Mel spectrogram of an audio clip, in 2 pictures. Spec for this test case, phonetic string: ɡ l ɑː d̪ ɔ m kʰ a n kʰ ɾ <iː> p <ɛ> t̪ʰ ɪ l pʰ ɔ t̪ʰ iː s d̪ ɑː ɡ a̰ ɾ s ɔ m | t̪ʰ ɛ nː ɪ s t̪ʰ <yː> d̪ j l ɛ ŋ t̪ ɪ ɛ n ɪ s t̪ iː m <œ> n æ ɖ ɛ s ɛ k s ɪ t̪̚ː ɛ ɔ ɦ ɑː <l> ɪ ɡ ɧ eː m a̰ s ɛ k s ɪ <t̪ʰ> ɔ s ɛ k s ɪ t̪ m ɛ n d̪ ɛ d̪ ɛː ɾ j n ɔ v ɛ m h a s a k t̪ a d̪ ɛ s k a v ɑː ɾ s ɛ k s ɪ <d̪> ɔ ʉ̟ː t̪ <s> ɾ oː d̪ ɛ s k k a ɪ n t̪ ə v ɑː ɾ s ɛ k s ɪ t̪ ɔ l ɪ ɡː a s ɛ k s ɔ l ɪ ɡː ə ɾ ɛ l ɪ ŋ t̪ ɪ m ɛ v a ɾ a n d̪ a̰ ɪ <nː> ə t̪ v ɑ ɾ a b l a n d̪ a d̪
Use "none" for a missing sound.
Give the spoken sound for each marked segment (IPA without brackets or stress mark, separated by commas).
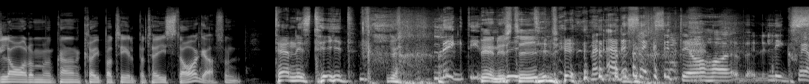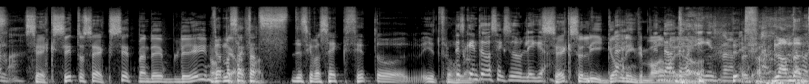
yː, a, iː, ɛ, l, t̪, t̪, f, ŋː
